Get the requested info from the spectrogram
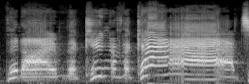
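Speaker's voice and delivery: very high, loud, slow cry of the king of the cats; triumphant cat shout. Acted. Tom the cat claims the crown, shrieking high and loud. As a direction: crow it to the rafters like a cat claiming a throne. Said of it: "and then Tom spoke".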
